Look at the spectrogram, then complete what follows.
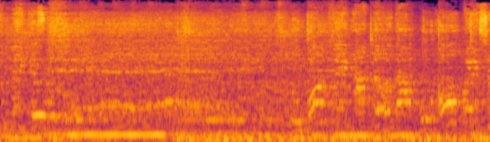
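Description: Live pop performance: a female lead singer sings into a microphone over a full band with a steady bass line, her voice sliding up into notes a few times. It is heard through the arena's PA from far back in the audience.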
